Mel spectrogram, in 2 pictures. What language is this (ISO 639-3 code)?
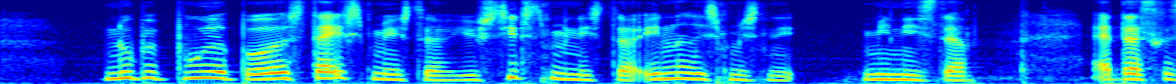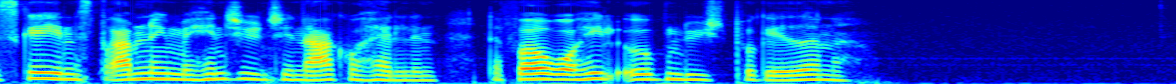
dan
